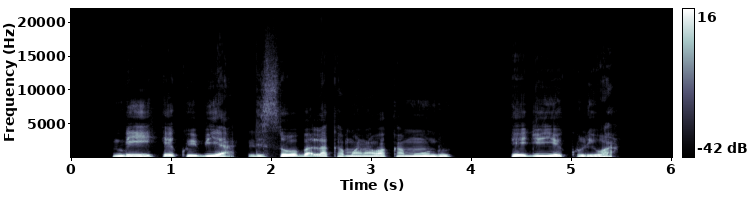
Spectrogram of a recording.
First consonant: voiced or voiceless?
voiced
